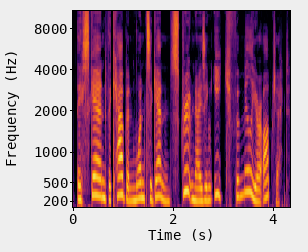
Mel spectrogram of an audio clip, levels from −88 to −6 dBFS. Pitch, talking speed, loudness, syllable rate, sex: 245 Hz, 140 wpm, -20 LUFS, 4.6 syllables/s, female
